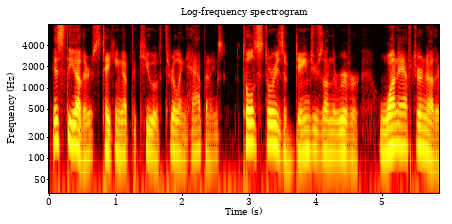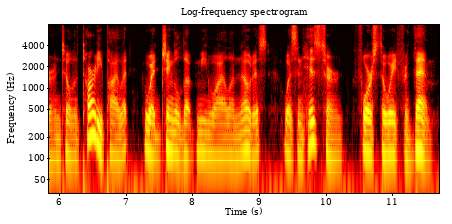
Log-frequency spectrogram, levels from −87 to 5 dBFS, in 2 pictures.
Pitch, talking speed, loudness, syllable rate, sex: 115 Hz, 205 wpm, -21 LUFS, 5.9 syllables/s, male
